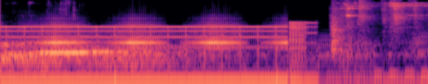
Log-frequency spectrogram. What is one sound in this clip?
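An electronic machine hums with a steady, pulsing tone.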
